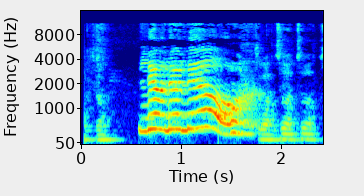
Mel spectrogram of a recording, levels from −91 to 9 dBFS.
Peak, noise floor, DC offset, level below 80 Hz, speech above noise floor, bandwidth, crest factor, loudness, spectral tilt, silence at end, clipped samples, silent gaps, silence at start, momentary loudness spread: 0 dBFS; -36 dBFS; under 0.1%; -62 dBFS; 21 dB; 11.5 kHz; 16 dB; -13 LUFS; -4 dB/octave; 0.05 s; under 0.1%; none; 0.05 s; 21 LU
